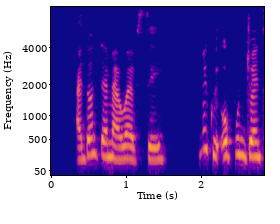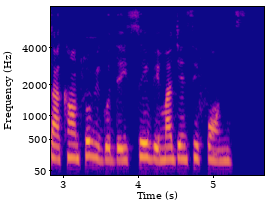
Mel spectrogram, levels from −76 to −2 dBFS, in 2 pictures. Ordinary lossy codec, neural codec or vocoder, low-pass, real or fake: none; none; none; real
